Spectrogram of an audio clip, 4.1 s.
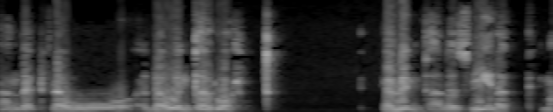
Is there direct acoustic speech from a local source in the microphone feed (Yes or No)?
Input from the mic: No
